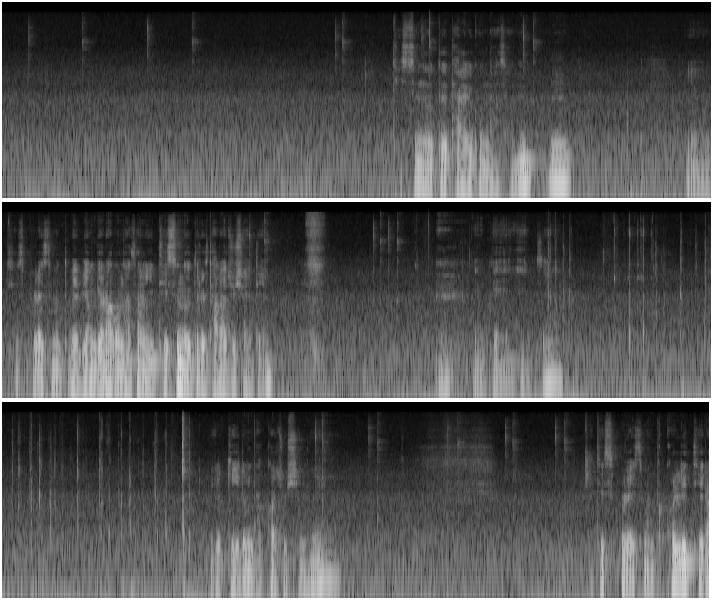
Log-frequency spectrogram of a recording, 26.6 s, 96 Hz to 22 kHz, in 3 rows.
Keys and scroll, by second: 15.7-19.9 typing, 16.9 Caps_Lock, 19.9 Return.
